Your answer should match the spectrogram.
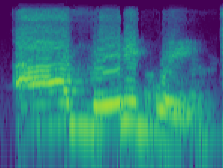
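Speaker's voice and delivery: "Averiguei" said slowly, every sound clear; slow clear word. Shown as a demonstration. Teacher models the example word slowly for pupils. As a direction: stretch out "Averiguei" for the class. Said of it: "Averiguei é uma palavra".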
